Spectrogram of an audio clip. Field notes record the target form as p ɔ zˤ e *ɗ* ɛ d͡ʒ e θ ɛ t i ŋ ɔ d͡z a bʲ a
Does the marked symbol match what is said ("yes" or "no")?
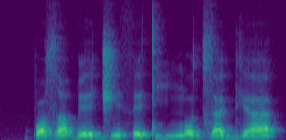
no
